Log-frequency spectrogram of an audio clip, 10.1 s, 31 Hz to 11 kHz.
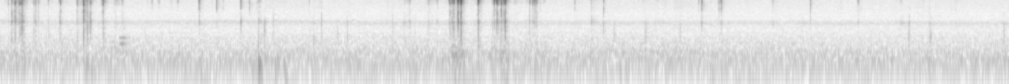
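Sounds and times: mouse gnawing crunchy treat: 0.0s - 9.4s.

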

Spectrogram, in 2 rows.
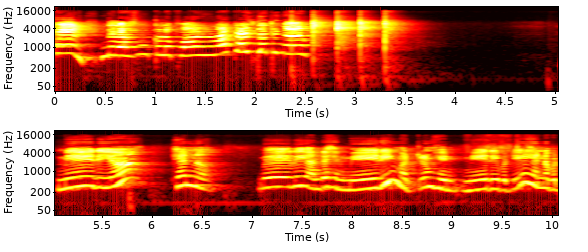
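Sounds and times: sharp taps: 2.0s - 3.6s
person speaking: 5.1s - 10.0s.

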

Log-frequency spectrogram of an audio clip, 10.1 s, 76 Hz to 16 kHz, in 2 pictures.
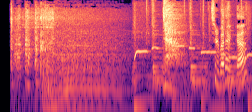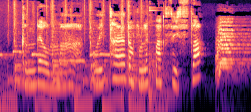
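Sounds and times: car engine revving: 0.2s - 2.8s
short rising whistle: 2.6s - 4.2s.

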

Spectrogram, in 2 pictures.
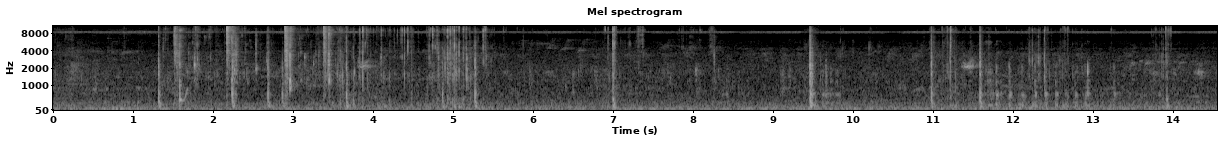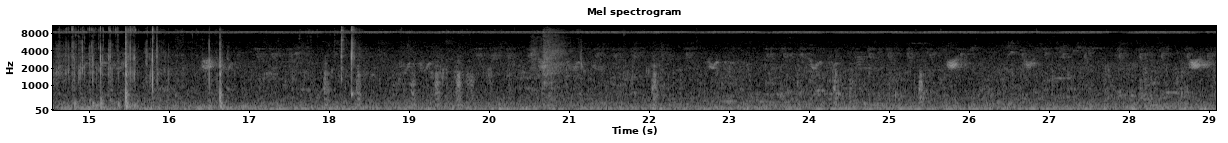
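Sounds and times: faint outdoor background: 0.0s - 29.0s
fishing rod clicks and knocks: 6.9s - 7.4s, 9.4s - 10.3s, 10.9s - 14.0s, 14.8s - 16.8s.

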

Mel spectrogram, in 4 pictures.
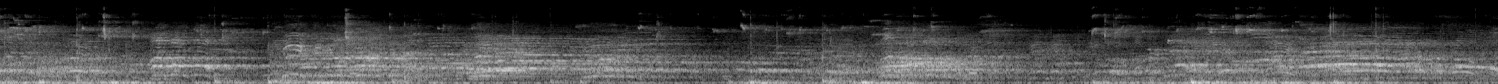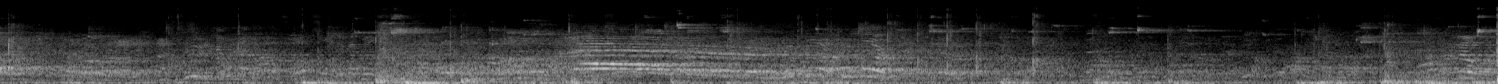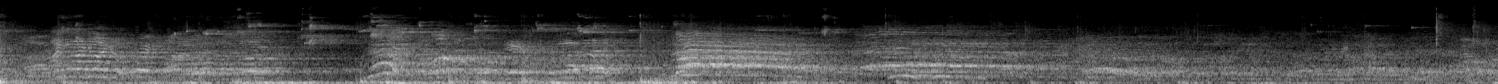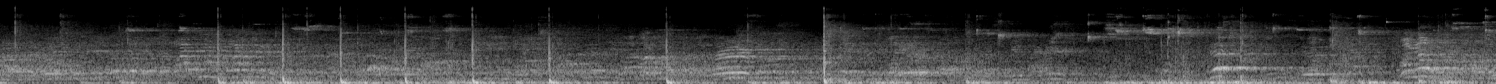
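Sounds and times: players calling out: 0.0s - 25.2s, 27.6s - 59.9s.

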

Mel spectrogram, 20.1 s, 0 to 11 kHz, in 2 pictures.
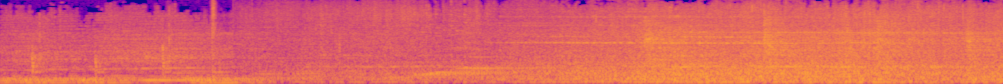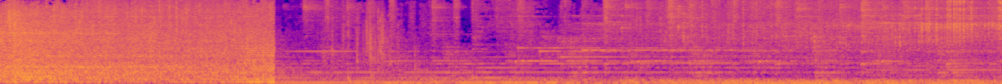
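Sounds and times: film score held tones: 0.0s - 20.0s
rain: 2.4s - 12.8s.

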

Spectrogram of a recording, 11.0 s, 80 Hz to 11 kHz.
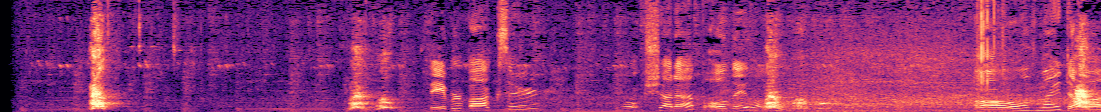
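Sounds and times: dog barking: 0.9s - 1.3s, 3.5s - 4.1s, 7.6s - 8.4s, 10.8s - 11.0s.

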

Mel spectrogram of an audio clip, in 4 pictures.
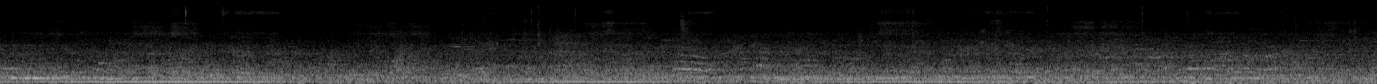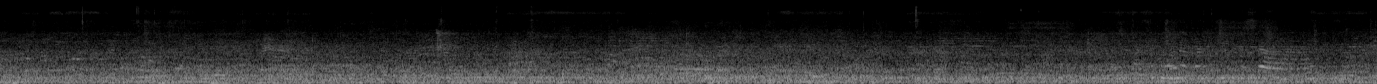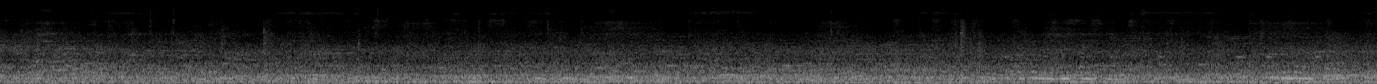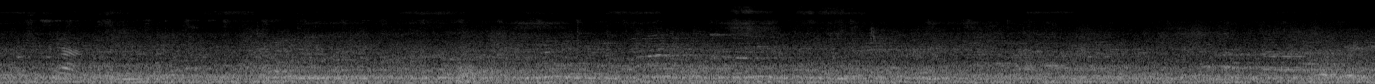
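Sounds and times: distant voices: 0.0s - 52.8s.

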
